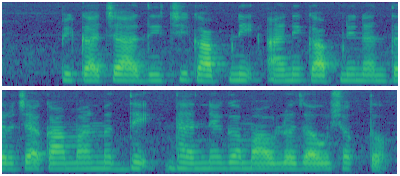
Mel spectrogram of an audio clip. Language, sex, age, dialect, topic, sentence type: Marathi, female, 25-30, Northern Konkan, agriculture, statement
